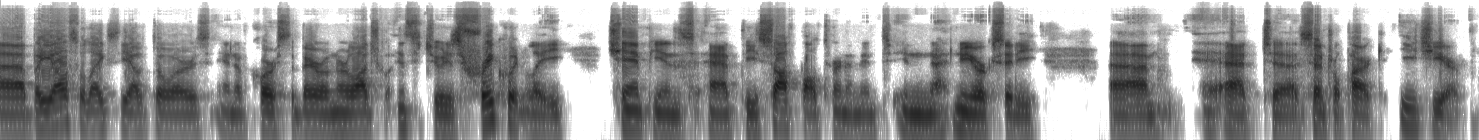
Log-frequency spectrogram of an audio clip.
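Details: Adult male speaker; Normal voice.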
